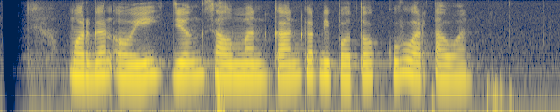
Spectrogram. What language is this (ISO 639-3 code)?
sun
